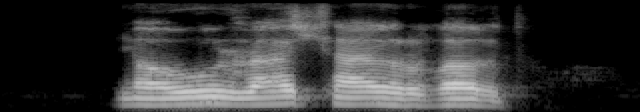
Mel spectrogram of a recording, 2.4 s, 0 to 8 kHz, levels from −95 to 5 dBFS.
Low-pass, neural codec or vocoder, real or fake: 7.2 kHz; codec, 44.1 kHz, 2.6 kbps, SNAC; fake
